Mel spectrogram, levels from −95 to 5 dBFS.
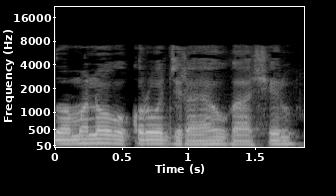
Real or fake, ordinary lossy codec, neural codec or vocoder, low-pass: real; MP3, 32 kbps; none; 7.2 kHz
